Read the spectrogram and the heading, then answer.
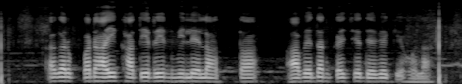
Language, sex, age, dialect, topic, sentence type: Magahi, male, 18-24, Western, banking, question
